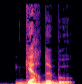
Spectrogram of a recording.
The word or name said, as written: garde-boue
